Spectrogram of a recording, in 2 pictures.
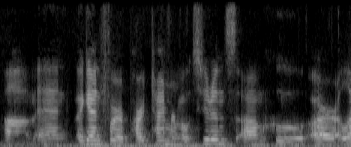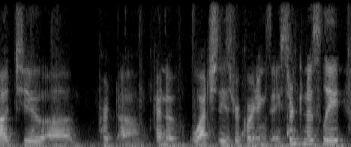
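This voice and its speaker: A woman giving course announcements as an instructor in a seminar room, speaking in a halting, hesitant way. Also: mid-range voice, fairly even intonation. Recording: noisy room recording.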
